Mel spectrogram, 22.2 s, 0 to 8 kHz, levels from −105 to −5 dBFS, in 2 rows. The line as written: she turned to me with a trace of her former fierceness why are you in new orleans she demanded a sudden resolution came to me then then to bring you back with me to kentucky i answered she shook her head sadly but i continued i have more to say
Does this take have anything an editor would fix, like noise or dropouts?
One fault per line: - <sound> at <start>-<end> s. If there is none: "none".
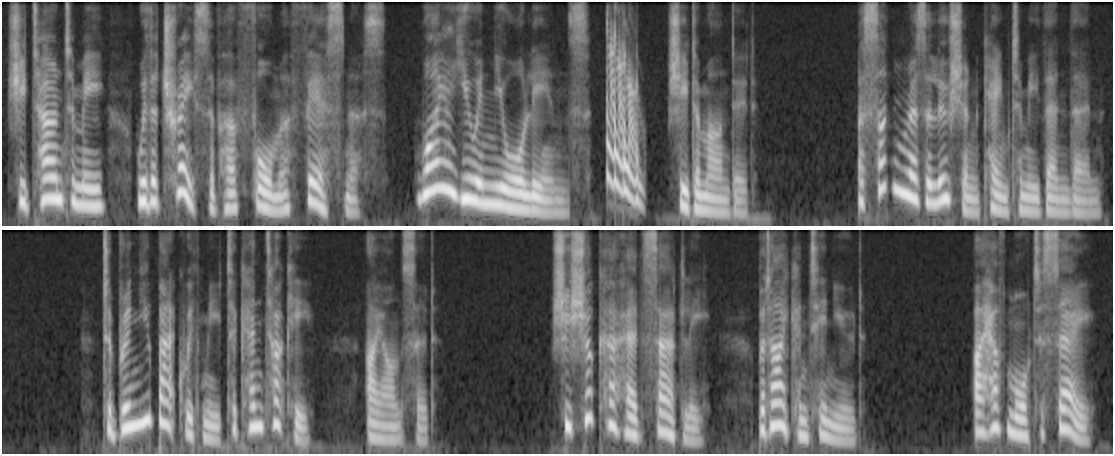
- chirp at 6.0-6.5 s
